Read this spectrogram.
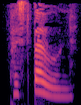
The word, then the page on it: postpone: pəʋst’pəʋn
